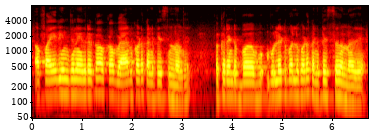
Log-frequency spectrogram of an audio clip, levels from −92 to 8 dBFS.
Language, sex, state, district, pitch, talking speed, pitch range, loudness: Telugu, male, Andhra Pradesh, Manyam, 130 Hz, 135 wpm, 125-140 Hz, -15 LUFS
